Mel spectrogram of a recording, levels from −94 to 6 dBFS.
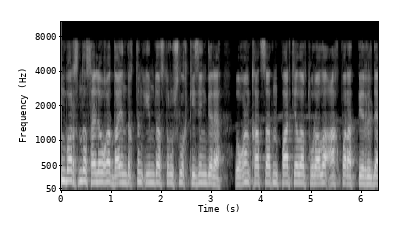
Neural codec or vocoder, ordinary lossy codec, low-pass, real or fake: none; none; 7.2 kHz; real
